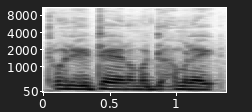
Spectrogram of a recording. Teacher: with Shaq, it's breathy and bassy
